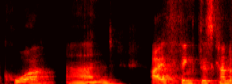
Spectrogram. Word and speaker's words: QOA: survey in the beginning asking native speakers how would you pronounce qoa the majority said koa and i think this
